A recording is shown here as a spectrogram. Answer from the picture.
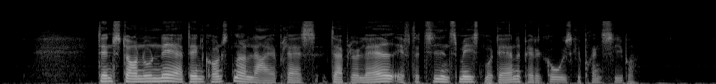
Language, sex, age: Danish, male, 51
